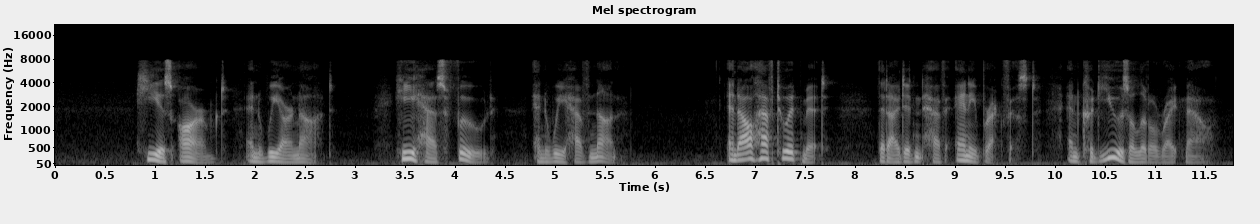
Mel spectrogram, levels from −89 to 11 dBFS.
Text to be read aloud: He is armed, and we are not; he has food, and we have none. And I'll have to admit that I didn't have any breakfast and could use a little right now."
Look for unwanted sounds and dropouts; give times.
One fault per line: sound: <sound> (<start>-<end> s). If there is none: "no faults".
no faults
